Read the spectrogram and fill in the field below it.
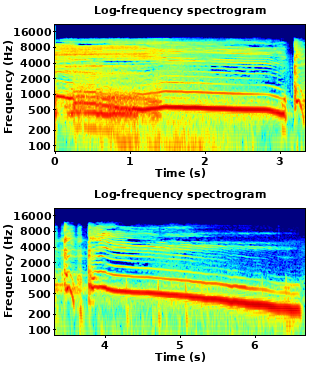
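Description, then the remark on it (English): A grown man in a closet howls like a wolf, one long loud wavering cry, briefly broken by a catch in the voice before sliding down and trailing off. “A grown-ass man howling in a closet.”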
